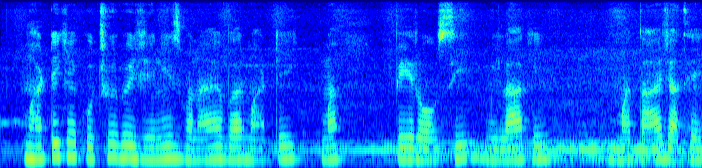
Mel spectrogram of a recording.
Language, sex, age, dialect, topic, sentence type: Chhattisgarhi, male, 18-24, Central, agriculture, statement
